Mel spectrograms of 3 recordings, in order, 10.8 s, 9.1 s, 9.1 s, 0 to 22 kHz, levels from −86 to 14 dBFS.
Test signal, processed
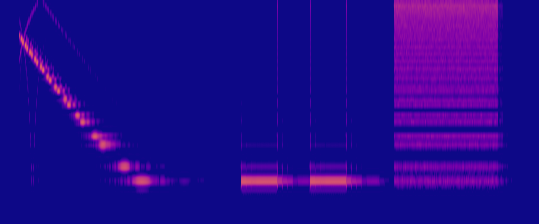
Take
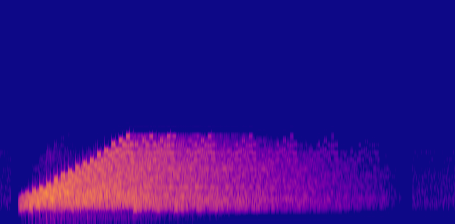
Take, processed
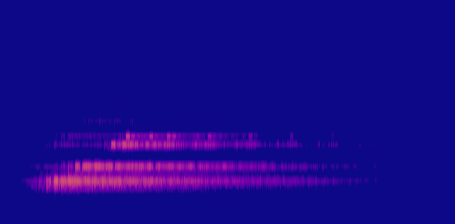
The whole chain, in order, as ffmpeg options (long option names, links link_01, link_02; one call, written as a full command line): ffmpeg -i in.wav -filter_complex "[0:a]aemphasis=mode=production:type=riaa,asplit=2[link_01][link_02];[link_02]asoftclip=type=tanh:threshold=-20dB,volume=-10.5dB[link_03];[link_01][link_03]amix=inputs=2:normalize=0,equalizer=frequency=350:width_type=o:width=0.32:gain=-4.5,afftfilt=real='hypot(re,im)*cos(PI*b)':imag='0':win_size=512:overlap=0.75,asplit=2[link_04][link_05];[link_05]adelay=102,lowpass=frequency=1400:poles=1,volume=-9dB,asplit=2[link_06][link_07];[link_07]adelay=102,lowpass=frequency=1400:poles=1,volume=0.49,asplit=2[link_08][link_09];[link_09]adelay=102,lowpass=frequency=1400:poles=1,volume=0.49,asplit=2[link_10][link_11];[link_11]adelay=102,lowpass=frequency=1400:poles=1,volume=0.49,asplit=2[link_12][link_13];[link_13]adelay=102,lowpass=frequency=1400:poles=1,volume=0.49,asplit=2[link_14][link_15];[link_15]adelay=102,lowpass=frequency=1400:poles=1,volume=0.49[link_16];[link_06][link_08][link_10][link_12][link_14][link_16]amix=inputs=6:normalize=0[link_17];[link_04][link_17]amix=inputs=2:normalize=0,afftfilt=real='re*eq(mod(floor(b*sr/1024/520),2),1)':imag='im*eq(mod(floor(b*sr/1024/520),2),1)':win_size=1024:overlap=0.75,volume=-9dB" out.wav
